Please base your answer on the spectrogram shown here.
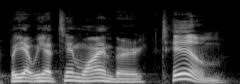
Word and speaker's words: Weyenberg: But yeah, we have Tim Weyenberg.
